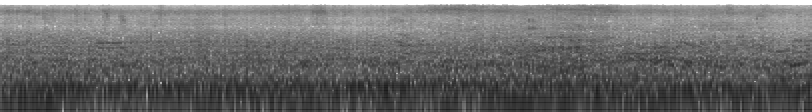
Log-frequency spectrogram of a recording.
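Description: Busy street sound: a steady low engine hum under the indistinct talk of people nearby.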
